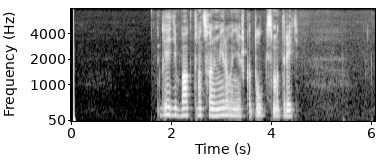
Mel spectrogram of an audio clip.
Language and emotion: Russian, neutral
